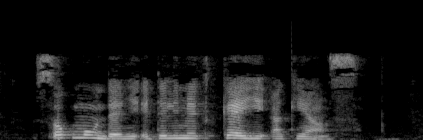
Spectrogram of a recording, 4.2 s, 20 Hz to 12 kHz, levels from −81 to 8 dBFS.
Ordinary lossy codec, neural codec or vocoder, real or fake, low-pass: AAC, 32 kbps; none; real; 7.2 kHz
